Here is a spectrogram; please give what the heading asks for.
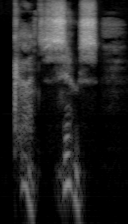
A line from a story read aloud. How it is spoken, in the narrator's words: she muttered absently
